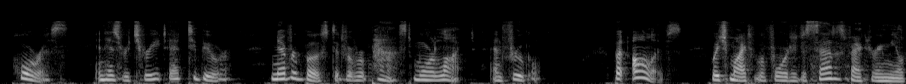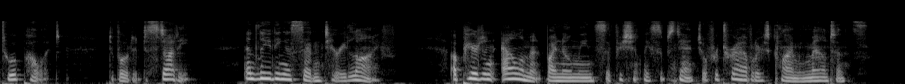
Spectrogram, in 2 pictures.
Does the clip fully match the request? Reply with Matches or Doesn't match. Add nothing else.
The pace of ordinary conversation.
Matches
